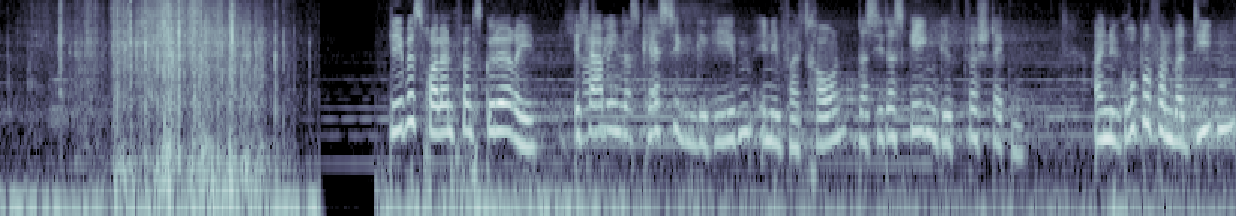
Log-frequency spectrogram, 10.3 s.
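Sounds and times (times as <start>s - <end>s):
paper note crinkling and rustling: 0.0s - 9.6s
speech: 3.2s - 10.3s.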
